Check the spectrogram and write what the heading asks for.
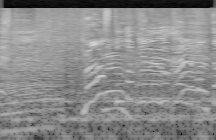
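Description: Cartoon soundtrack: a vehicle engine running briefly at the start, then wordless cartoon voices straining and crying out from about a second in.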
